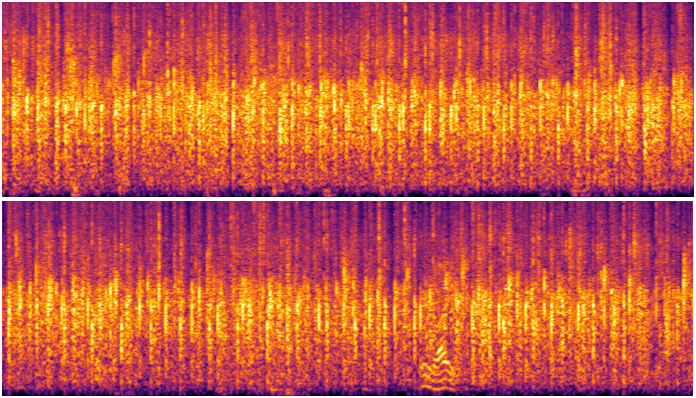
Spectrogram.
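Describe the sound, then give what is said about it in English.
Sustained applause from a sizable audience welcoming Kurt Sutter, dense and steady for the whole stretch, with no voices rising above the clapping. “Please give a big round of applause to Kurt Sutter.”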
